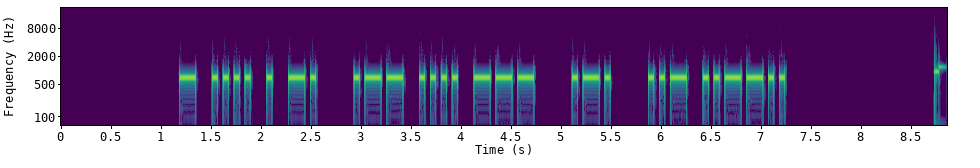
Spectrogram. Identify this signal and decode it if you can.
Morse code, heard as a keyed tone, about 22 wpm, 700 Hz. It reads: THEN WHO R U?
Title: Sentences from Top 100 Words and Abbreviations 22wpm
